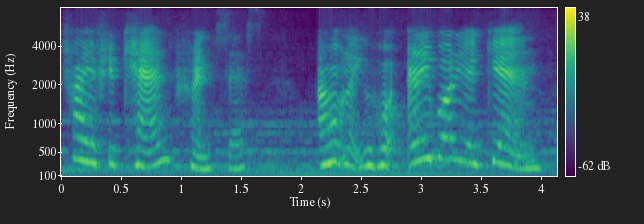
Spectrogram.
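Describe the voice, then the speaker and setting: Woman acting a high-voiced, resolute magical heroine. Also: animated, moderate pace, dull audio. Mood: defiant. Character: Ashley, resolute young female magical fighter. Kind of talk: visual novel voice-over. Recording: music under the voice.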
